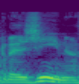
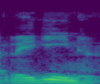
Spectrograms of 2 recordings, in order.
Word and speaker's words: regina: Nosotros decimos rellina, salve regina, nunca reguina, digamos, eh, porque eso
